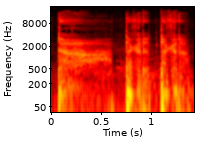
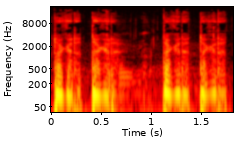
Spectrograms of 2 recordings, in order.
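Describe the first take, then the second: First: Tagada whispered quick and crisp. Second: Quick crisp sung tagada, tagada; sung, articulate each tagada cleanly; sung sixteenth demo. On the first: Clinician to band repeating sixteenths, whispered. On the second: Clinician to band showing sixteenths, crisp sung syllables. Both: Shown as a demonstration. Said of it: "projection and the articulation of the sixteenth".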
